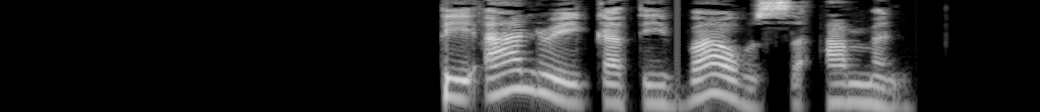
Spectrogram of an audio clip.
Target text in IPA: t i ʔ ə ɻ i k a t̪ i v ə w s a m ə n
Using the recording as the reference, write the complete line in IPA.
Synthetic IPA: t i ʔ a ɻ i k a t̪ i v a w s a m ə n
